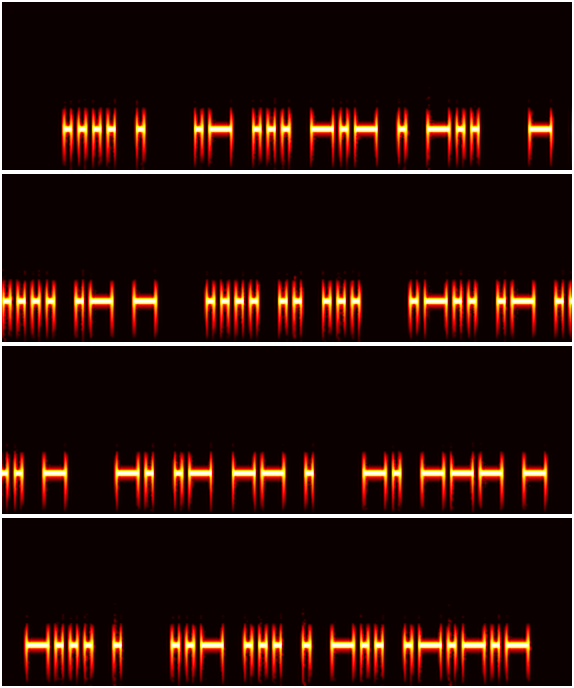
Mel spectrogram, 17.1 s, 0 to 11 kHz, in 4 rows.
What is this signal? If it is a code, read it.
Morse code, heard as a keyed tone, about 22 wpm, 700 Hz. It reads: HE ASKED THAT HIS LAST NAME NOT BE USED.
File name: Sentences with 9-Word Phrases - 22wpm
